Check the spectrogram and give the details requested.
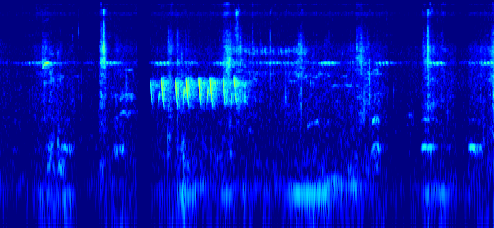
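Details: A common nightingale sings in the evening from high in a willow on a village outskirts in Poltava region, Ukraine: a rapid, rattling phrase of high repeated notes, with other distant bird calls and low background rumble.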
